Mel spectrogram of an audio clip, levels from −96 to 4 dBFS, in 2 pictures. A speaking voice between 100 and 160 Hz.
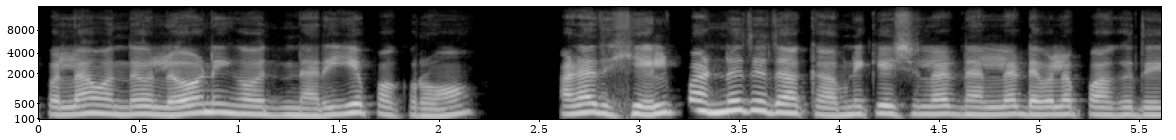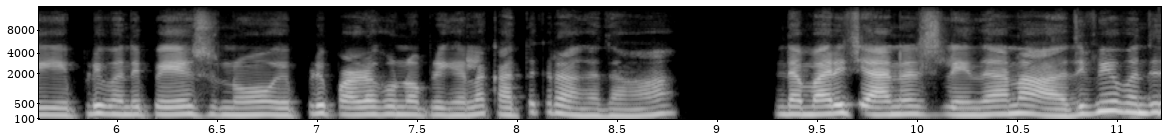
No: high, 205 Hz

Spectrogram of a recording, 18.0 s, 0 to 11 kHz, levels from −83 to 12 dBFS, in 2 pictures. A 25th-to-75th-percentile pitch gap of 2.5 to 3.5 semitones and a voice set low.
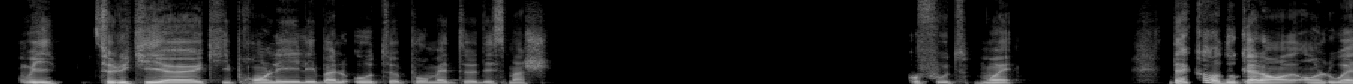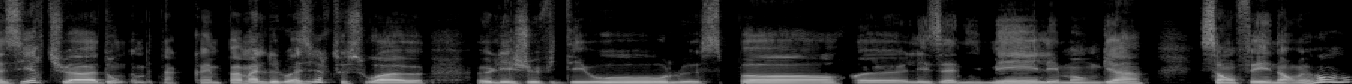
No: wide, 5.6 semitones; low, 115 Hz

